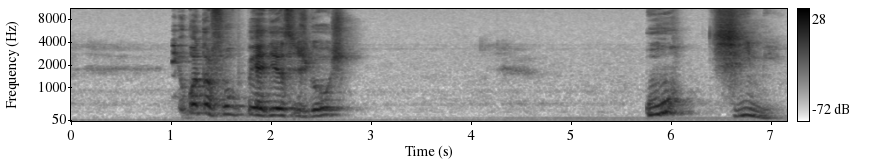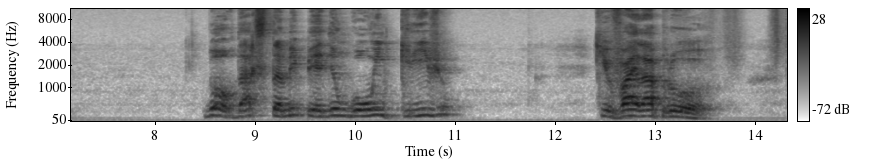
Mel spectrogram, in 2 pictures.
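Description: A middle-aged man speaks close by in short bursts, with pauses between.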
